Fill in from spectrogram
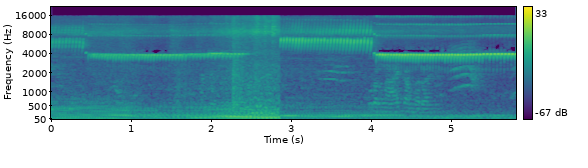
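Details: Canary song used as a lure to prompt other canaries to sing: a long steady trilled tone near one pitch, broken by a higher buzzy trill, then a rapid rattling trill, with low background hum.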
